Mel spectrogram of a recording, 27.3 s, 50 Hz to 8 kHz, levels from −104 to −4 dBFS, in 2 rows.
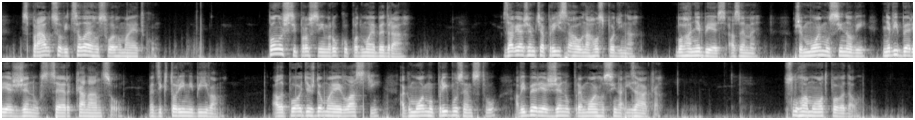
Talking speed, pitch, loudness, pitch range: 110 wpm, 135 Hz, -16 LUFS, 110-145 Hz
